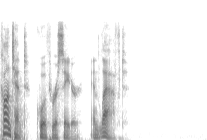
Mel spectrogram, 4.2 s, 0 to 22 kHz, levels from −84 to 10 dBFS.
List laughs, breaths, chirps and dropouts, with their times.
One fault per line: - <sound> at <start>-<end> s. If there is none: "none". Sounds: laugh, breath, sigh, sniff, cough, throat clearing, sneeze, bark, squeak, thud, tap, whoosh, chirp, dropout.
none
